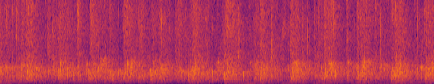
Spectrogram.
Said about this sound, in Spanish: Dale un aplauso a nuestro Dios. Porque yo creo que es bueno.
